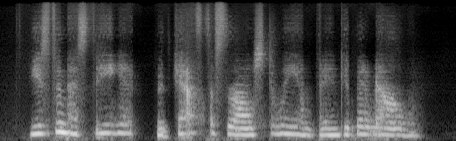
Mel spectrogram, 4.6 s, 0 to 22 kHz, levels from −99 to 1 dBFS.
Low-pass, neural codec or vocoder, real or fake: 19.8 kHz; codec, 44.1 kHz, 0.9 kbps, DAC; fake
